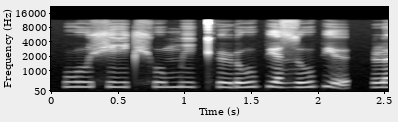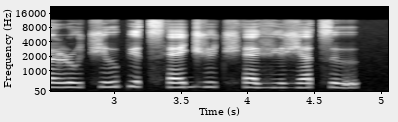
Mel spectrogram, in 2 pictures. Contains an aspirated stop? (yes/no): yes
